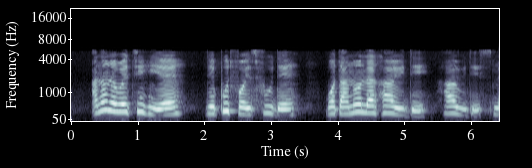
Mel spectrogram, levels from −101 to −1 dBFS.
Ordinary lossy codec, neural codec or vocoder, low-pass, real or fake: none; none; 5.4 kHz; real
